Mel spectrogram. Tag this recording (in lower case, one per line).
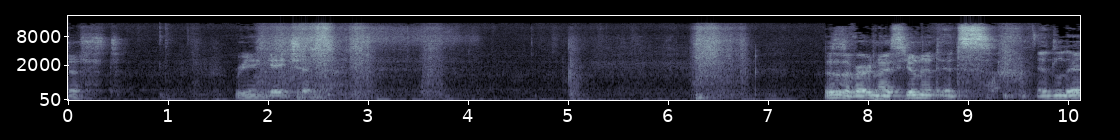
tools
